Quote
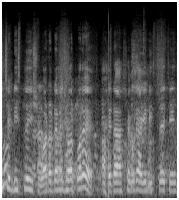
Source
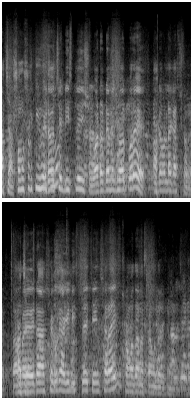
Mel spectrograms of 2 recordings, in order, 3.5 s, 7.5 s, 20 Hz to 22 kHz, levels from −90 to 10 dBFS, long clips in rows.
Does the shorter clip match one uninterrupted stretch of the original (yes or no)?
no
